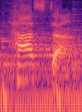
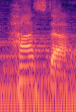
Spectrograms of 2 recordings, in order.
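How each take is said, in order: First: The words are reduced and run together. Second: The words are reduced and run together.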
